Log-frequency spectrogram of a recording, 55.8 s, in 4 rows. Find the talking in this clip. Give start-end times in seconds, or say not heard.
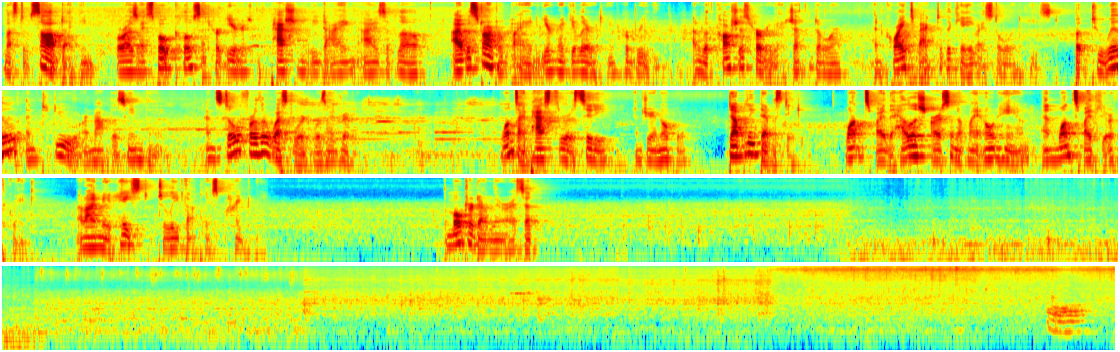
0.0-18.4, 20.1-31.1, 33.4-34.5.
